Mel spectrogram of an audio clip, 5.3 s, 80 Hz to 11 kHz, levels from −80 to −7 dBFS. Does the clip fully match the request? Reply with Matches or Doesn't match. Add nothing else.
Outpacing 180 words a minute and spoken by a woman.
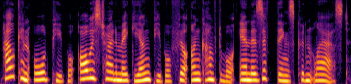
Matches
